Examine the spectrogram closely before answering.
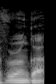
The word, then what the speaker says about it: Virunga: And how do you pronounce that? Virunga? Yeah, Virunga.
